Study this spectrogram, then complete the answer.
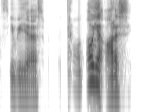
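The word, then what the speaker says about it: Audacy: go how do you it's an audio thing and they say it in a way that you you have to spell it otherwise no one will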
